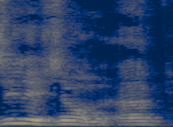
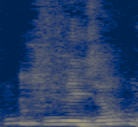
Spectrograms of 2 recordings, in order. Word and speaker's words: gilets jaunes: So they were angry, and the Gilets Jaunes, which are more or less pronounced like that, Gilets Jaunes, his pronunciation has got better every time I've been in France.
